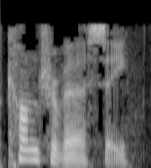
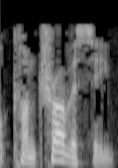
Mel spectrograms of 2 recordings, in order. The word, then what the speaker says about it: controversy: Okay, so the article continues, the referendum campaign was full of controversy, or controversy, both pronunciations are okay, and ended with the Leave voters winning 52% to 48%.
